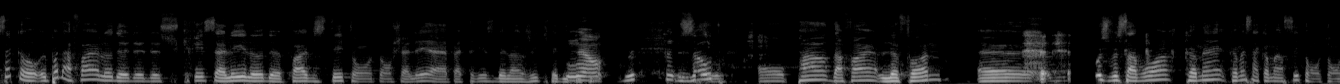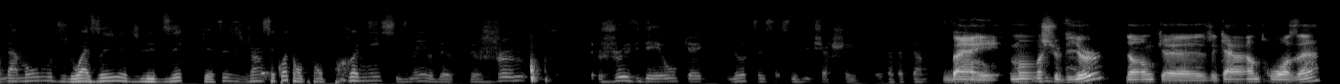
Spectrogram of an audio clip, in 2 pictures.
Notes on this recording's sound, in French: La classe a eu lieue sur Zoom.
